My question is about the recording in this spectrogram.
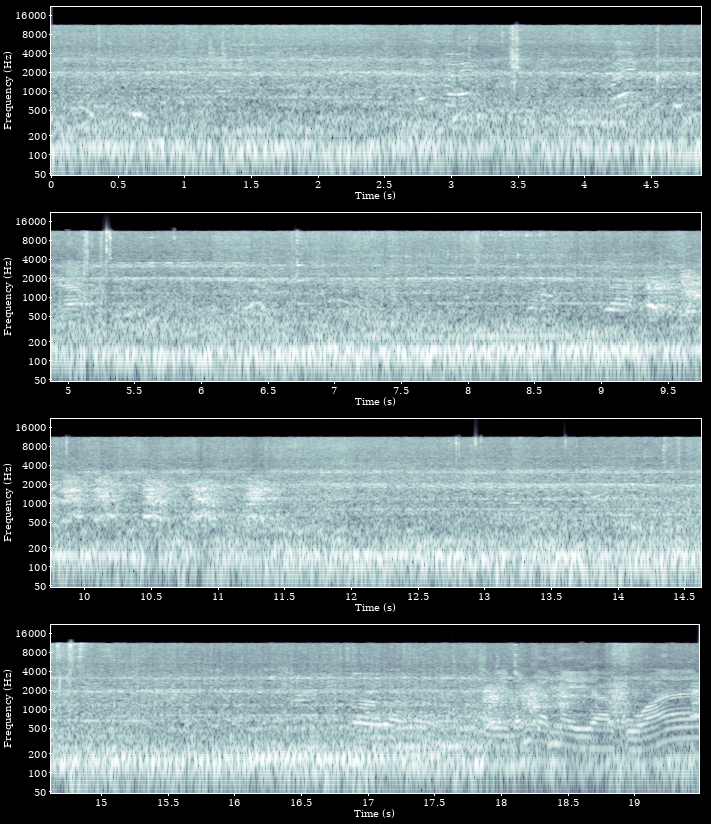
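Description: Steady roadside street noise: a constant low rumble of passing traffic, with indistinct voices chattering in the background, clearest about ten seconds in.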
